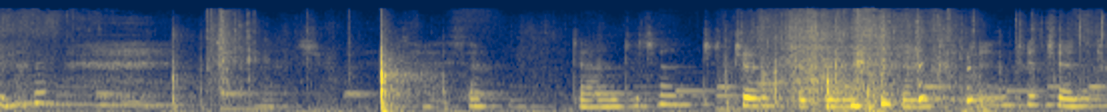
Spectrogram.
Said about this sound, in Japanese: トム・フォードの袋をいただきましてちょっと開けてみたいと思います、はい、うるさすぎたらガサガサゴソするかもしれない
